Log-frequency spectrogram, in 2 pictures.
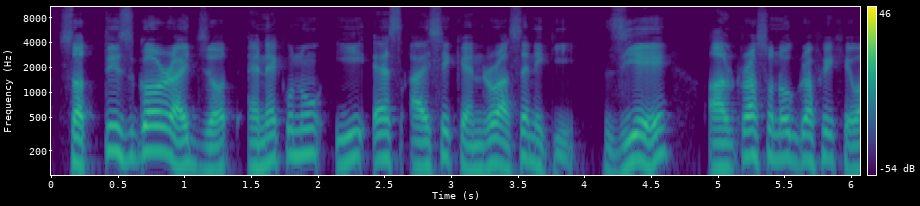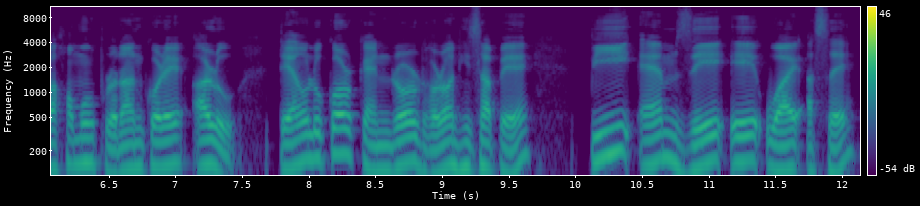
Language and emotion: Assamese, neutral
